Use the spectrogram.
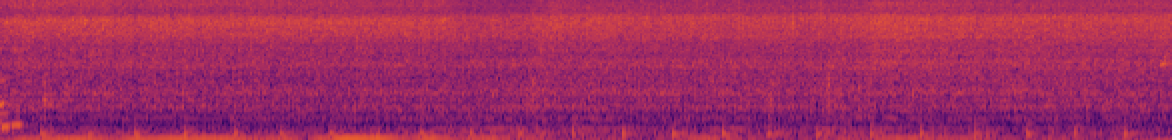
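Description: Broad beans (avarakkai) with green chillies fry in a pan, a dense continuous sizzle close up with a low steady hum beneath, no talking.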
